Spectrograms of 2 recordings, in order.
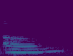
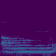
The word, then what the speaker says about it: om: our practice with an om and om is kind of spelled like a u n and we're making the sounds of those letters with our body and our voice taking it reach the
